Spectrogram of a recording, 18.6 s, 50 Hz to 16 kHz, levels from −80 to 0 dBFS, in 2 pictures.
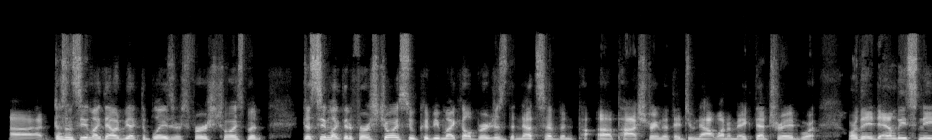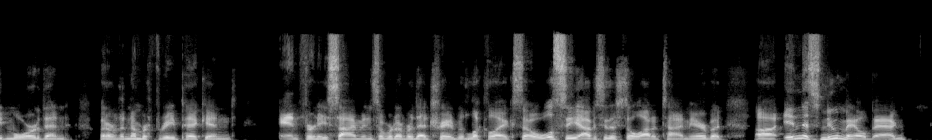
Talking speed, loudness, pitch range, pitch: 260 wpm, -18 LUFS, 125-150 Hz, 135 Hz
